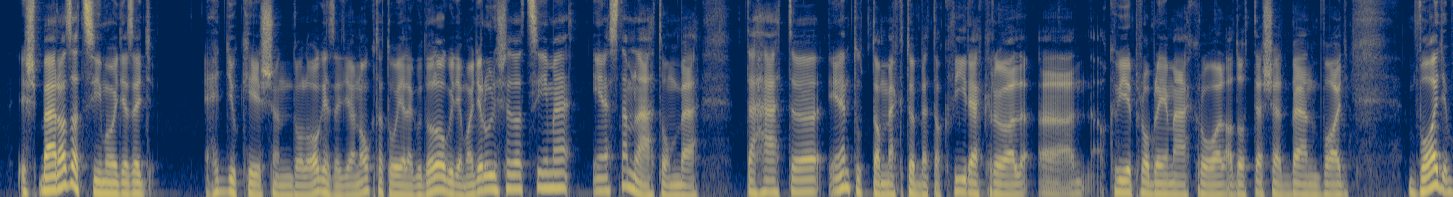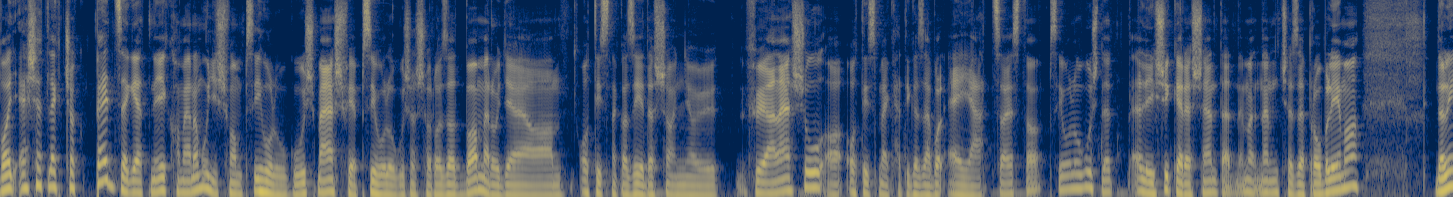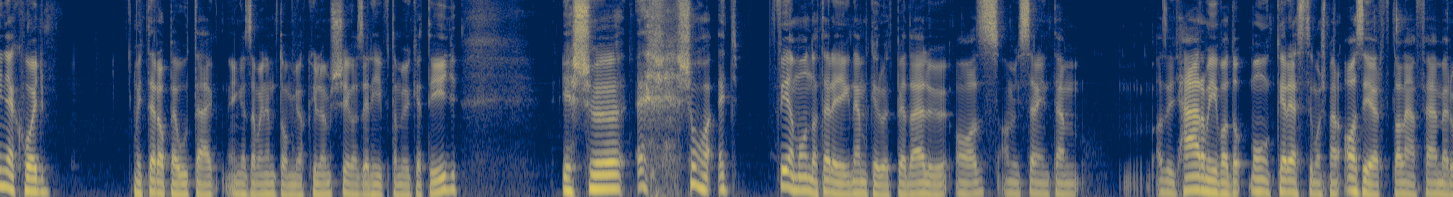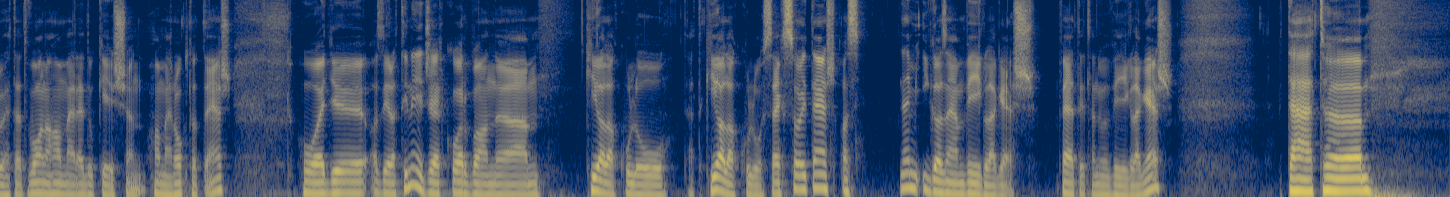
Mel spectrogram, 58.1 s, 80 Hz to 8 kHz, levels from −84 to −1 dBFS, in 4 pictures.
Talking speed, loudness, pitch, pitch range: 155 wpm, -23 LUFS, 115 Hz, 110-140 Hz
